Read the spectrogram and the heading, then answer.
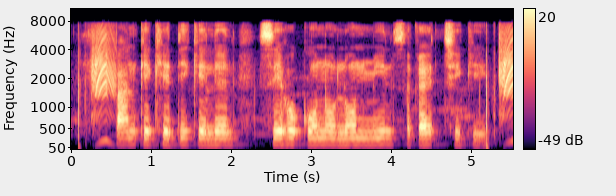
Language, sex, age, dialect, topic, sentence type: Maithili, male, 18-24, Southern/Standard, banking, question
